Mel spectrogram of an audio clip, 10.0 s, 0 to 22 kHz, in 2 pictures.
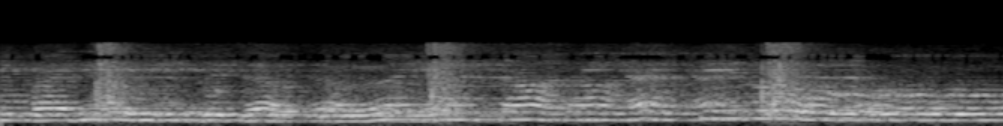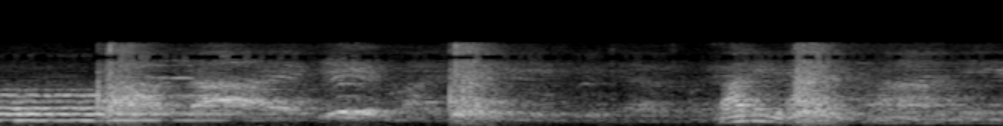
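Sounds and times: man singing through loudspeakers: 0:00.0 - 0:06.6, 0:08.5 - 0:10.0
loud chest slaps: 0:07.2 - 0:07.6.

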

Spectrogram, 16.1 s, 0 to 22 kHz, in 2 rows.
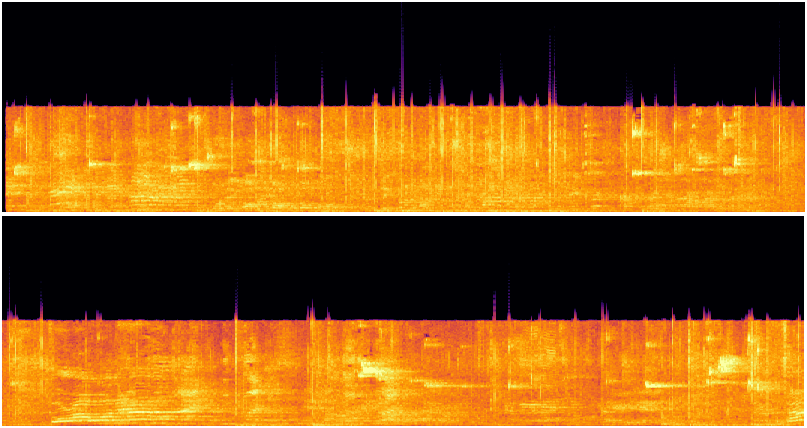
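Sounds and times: spectators' voices and shouts: 0:00.1 - 0:16.0
basketball bouncing on wood floor: 0:00.2 - 0:08.5, 0:10.4 - 0:11.4, 0:14.6 - 0:15.9.

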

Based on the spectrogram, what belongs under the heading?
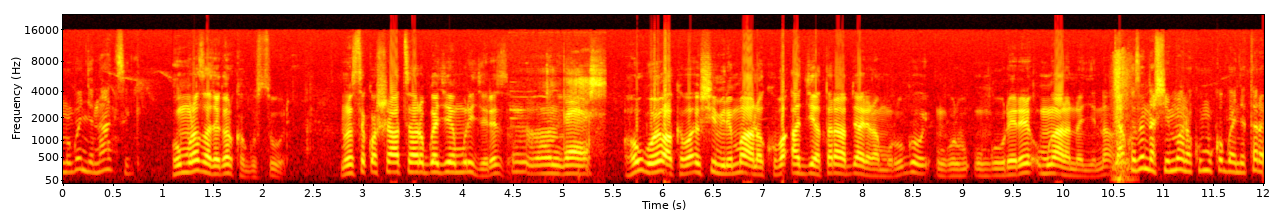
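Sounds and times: man talking: 0:05.6 - 0:12.0
brief low thud: 0:10.5 - 0:10.8.

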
